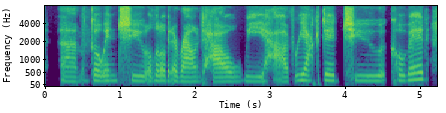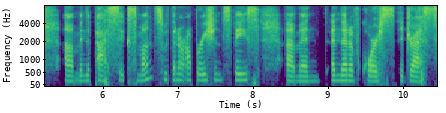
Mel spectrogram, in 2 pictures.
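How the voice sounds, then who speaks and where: In a dry, close sound with no echo, a woman with an ordinary speaking voice and an American accent talks at medium pitch and a moderate pace. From United States. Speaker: recruiter. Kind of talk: presentation.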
